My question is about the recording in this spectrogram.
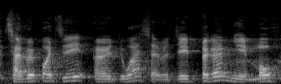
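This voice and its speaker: A man doing a slow, mumbling contestant. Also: medium pitch, lively intonation, very noisy, close to an everyday voice. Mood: gruff.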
